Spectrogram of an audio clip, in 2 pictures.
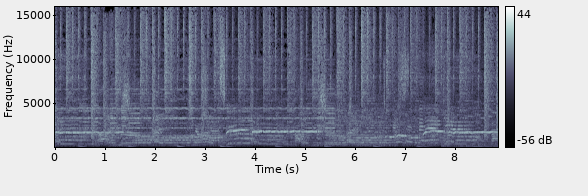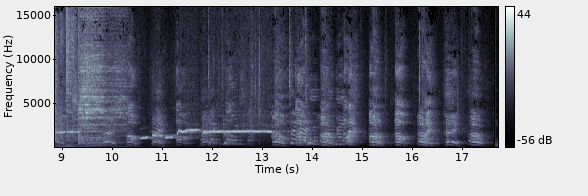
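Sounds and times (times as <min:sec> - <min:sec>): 
busy loud music track: 0:00.0 - 0:10.4
bright whistled melody: 0:03.6 - 0:13.5
shouting voices or crowd noise: 0:09.8 - 0:17.6.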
